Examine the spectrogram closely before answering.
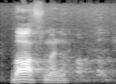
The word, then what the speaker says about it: Baughman: do you say it bachmann anytime i go to a restaurant i always sign it boffman and then it comes out right well that's the way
